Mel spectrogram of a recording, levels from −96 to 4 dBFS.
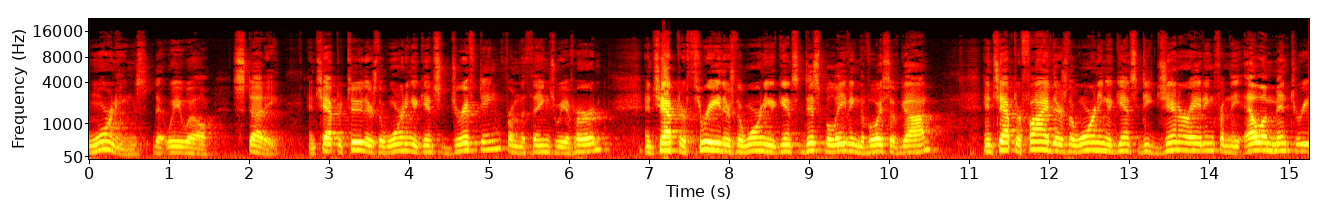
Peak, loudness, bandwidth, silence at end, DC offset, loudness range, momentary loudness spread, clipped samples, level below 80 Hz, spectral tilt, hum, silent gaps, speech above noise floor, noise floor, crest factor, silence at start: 0 dBFS; -18 LUFS; 16 kHz; 0 s; under 0.1%; 4 LU; 13 LU; under 0.1%; -54 dBFS; -5.5 dB/octave; none; none; 29 dB; -47 dBFS; 18 dB; 0 s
